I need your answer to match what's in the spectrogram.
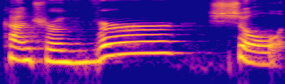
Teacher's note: You know that the primary stress should be before the suffix. So it's the VUR - 'kan-tr'-VUR-sh'l'.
